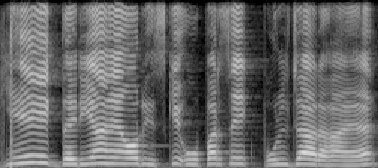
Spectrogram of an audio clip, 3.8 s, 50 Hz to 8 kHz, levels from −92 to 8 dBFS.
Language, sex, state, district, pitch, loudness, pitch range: Hindi, female, Uttar Pradesh, Lalitpur, 270 Hz, -16 LUFS, 255-285 Hz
